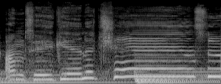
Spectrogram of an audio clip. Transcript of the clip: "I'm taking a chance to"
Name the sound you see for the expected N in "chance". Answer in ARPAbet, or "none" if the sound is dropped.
N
